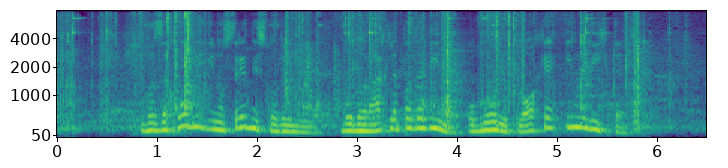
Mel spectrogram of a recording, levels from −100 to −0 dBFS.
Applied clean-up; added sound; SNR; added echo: none; Keys jangling; 11 dB; reverberation time 0.4 s.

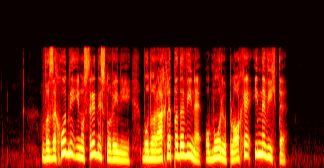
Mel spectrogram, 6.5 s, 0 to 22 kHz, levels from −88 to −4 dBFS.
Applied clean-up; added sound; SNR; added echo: none; none; none; none.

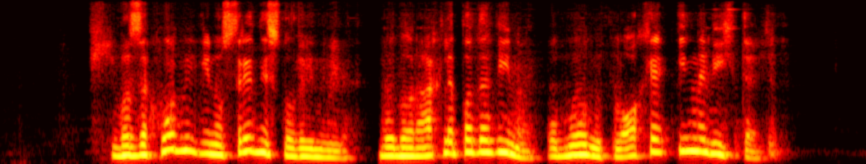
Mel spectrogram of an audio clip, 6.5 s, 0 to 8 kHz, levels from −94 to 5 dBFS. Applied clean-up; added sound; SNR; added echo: neural mask model DeepFilterNet 3.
